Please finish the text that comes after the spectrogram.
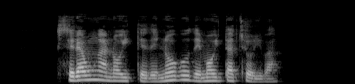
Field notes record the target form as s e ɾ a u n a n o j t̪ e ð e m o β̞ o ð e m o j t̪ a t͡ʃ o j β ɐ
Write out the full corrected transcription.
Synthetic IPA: s e ɾ a u ŋ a n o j t̪ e ð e n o β̞ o ð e m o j t̪ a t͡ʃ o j β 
